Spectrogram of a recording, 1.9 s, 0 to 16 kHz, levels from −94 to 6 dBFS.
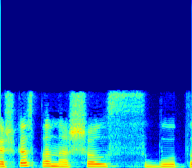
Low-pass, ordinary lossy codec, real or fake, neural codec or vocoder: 7.2 kHz; MP3, 48 kbps; fake; codec, 16 kHz, 0.8 kbps, ZipCodec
